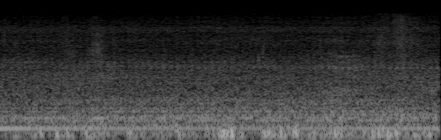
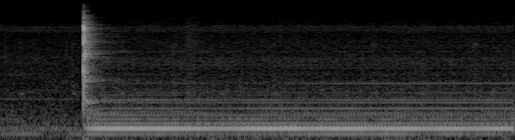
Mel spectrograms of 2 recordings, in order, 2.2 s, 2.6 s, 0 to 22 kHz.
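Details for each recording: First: Second, unserviced solder fume extractor fan: a steady low tone with an uneven rumbling purr while running, possibly a dry bearing like the first unit, which needed oiling. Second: All-metal solder fume extractor fan, dry bearing lubricated with 3-in-One oil, started on high: click at switch-on, then a smooth, steady hum slowly rising to speed with no scraping or ticking.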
